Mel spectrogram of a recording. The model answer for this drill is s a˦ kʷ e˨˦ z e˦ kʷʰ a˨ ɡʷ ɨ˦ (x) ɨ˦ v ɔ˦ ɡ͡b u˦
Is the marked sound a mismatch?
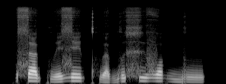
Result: no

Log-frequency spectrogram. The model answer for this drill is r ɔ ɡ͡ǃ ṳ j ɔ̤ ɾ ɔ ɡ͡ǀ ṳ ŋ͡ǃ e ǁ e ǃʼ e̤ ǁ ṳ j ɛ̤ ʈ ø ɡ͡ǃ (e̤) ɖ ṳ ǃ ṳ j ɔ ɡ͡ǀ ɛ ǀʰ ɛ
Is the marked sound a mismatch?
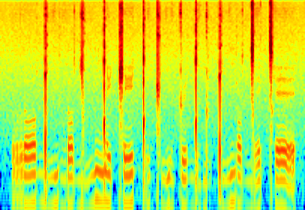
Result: yes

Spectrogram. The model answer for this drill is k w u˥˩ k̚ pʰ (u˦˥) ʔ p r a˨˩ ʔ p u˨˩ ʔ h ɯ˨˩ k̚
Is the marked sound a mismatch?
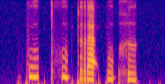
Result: yes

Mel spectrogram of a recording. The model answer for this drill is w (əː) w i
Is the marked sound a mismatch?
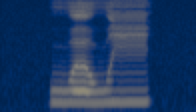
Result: yes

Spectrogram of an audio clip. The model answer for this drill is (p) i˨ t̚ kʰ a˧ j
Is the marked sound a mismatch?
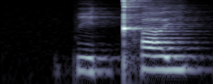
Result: no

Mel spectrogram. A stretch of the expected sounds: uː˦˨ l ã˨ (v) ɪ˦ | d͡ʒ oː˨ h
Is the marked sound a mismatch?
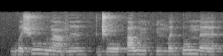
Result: no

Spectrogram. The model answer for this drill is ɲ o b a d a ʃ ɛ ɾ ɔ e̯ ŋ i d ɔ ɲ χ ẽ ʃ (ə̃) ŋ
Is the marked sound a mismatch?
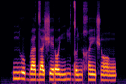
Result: yes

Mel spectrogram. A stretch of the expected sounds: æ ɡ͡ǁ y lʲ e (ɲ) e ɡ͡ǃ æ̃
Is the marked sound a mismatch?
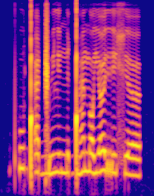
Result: yes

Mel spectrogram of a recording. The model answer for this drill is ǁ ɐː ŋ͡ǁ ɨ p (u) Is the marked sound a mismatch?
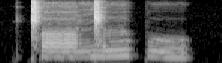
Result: no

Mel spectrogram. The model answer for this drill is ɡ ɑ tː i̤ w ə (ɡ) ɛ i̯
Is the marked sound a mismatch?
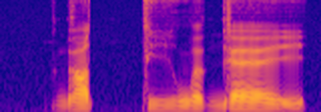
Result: no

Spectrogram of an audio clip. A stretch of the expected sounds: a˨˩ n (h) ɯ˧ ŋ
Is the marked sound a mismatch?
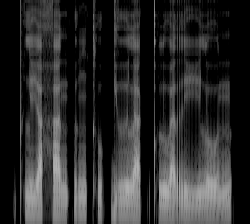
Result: yes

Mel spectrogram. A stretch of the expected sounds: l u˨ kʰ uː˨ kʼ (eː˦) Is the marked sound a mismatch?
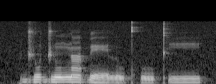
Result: yes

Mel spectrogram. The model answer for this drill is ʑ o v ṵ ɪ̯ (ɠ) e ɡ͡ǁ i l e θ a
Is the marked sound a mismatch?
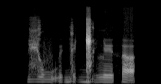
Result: yes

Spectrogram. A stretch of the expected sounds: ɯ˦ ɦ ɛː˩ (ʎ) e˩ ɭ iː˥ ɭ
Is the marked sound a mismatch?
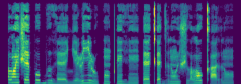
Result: no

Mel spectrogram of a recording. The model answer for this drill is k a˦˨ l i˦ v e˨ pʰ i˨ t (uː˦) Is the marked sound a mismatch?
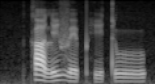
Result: no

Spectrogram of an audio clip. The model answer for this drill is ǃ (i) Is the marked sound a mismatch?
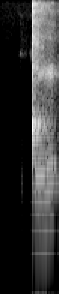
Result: no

